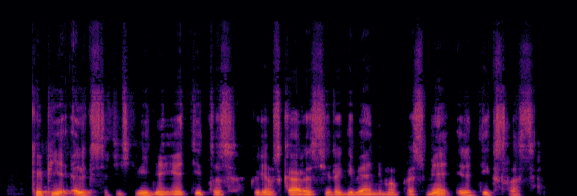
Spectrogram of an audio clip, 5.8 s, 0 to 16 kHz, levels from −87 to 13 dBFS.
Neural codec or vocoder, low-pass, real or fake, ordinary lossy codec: none; 14.4 kHz; real; MP3, 96 kbps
